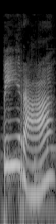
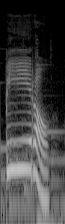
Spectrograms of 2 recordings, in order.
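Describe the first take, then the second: First: The final vowel is pronounced as a. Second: The final vowel is pronounced as o.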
